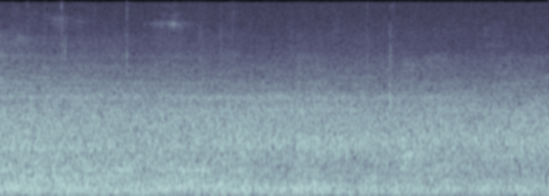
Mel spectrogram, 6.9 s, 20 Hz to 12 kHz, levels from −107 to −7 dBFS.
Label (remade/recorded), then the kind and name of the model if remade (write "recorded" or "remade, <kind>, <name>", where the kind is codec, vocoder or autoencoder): recorded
